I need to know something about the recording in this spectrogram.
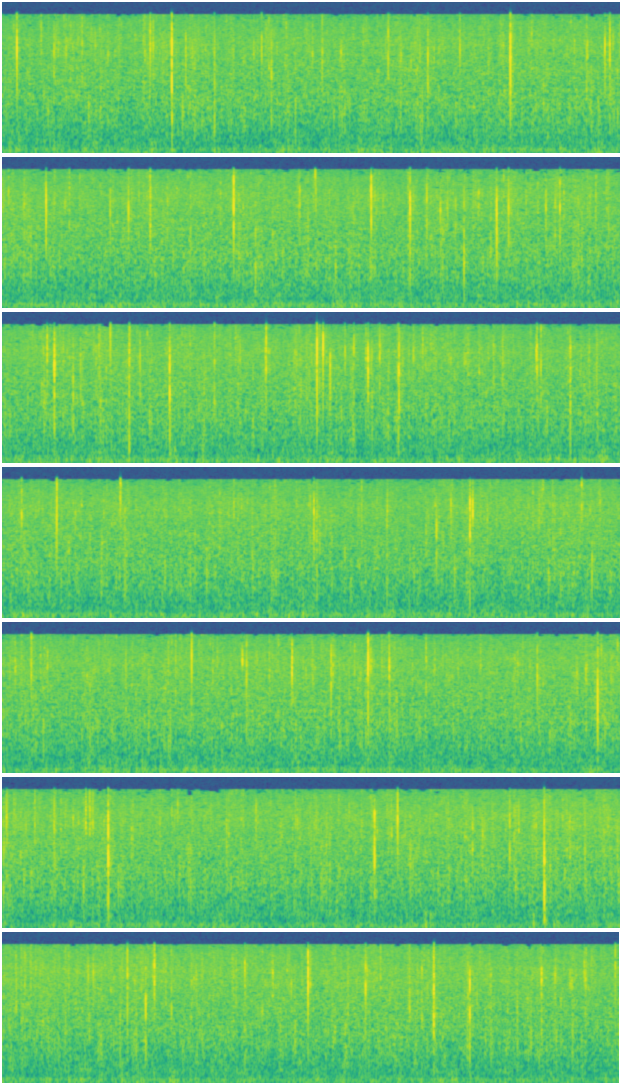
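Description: Steady rain ambience mixed with a crackling wood fireplace: an even hiss with scattered sharp pops.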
